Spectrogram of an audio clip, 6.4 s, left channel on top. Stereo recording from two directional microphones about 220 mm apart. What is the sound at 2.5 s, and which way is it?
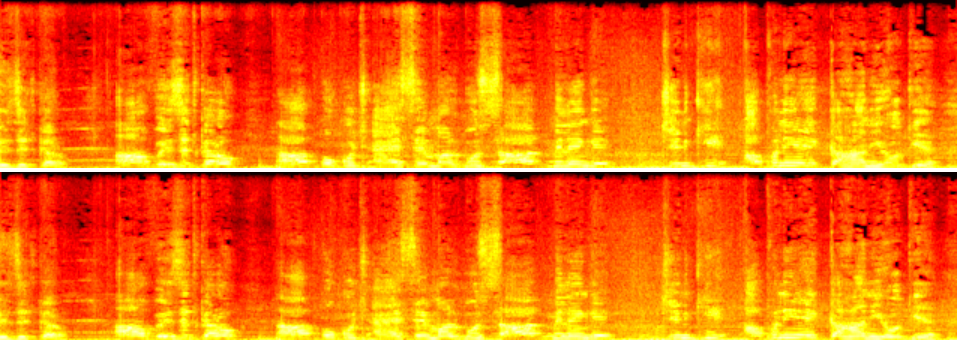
Speech, 15° right (ahead or behind).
